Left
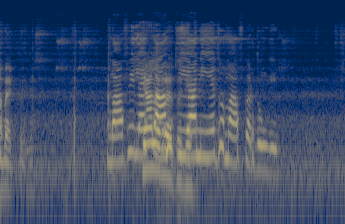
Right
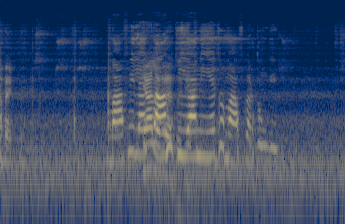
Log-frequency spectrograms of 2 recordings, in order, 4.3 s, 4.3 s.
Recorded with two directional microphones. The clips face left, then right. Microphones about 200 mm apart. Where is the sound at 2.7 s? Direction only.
30° left (ahead or behind).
